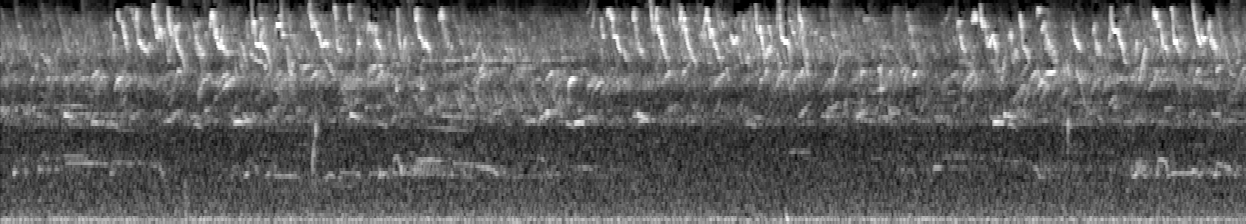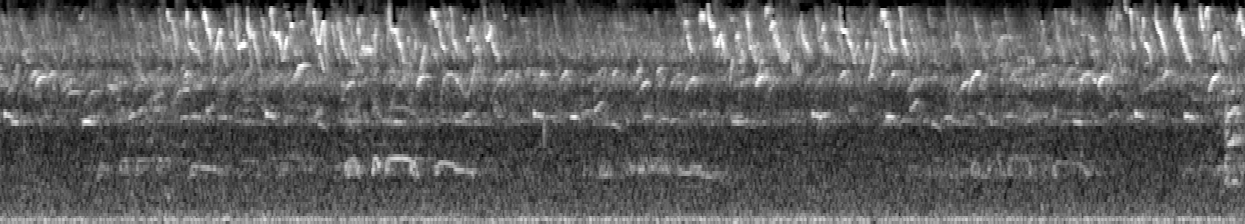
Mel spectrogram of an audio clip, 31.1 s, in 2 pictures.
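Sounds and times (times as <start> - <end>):
birds singing in the morning: 0.0 - 31.1.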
